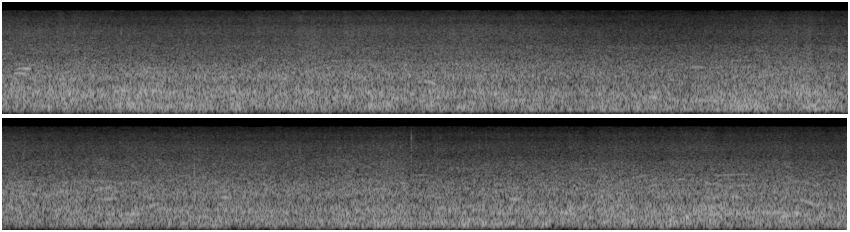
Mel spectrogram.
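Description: Sea surf washing and breaking in the shallows, a steady rushing noise, with people's voices faint beneath it.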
